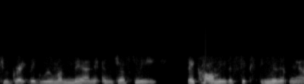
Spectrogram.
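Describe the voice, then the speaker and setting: Her pace is fairly slow. The woman's pitch is medium. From Portland, Oregon. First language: German. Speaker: comedian and army veteran. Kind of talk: podcast interview.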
